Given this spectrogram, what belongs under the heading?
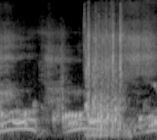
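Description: A male Dobaj pigeon cooing up close, a few rolling throaty coos repeated in a steady rhythm, with a brief burst of flapping or rustling in the middle.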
